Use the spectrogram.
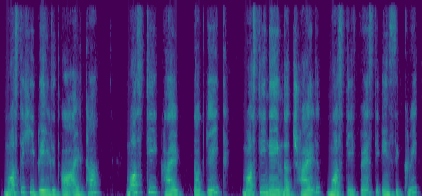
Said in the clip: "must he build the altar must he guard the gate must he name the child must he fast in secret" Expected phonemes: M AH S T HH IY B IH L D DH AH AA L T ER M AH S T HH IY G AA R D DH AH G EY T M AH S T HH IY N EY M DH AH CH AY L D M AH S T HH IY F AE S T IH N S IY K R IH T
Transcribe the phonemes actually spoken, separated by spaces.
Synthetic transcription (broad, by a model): M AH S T HH IY B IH L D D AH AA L T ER M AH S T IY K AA L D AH G EY T M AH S T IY N EY M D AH CH AY L D M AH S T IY F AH S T IH N S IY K R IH T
